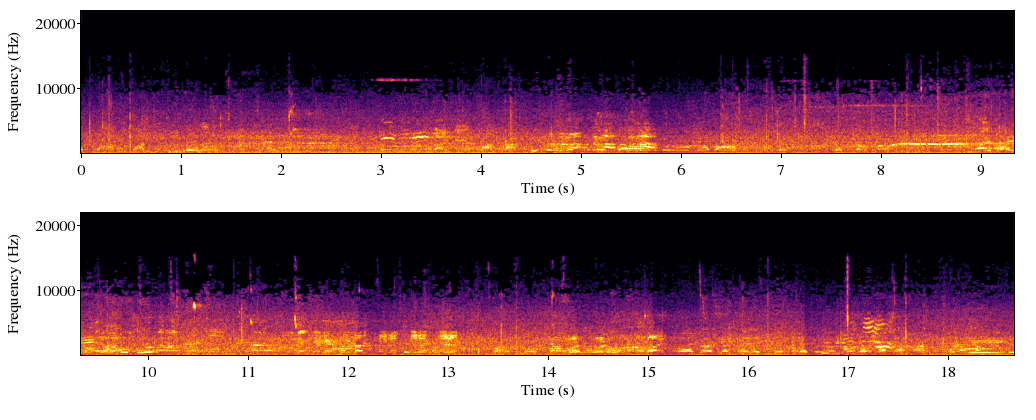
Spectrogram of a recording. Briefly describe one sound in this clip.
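Young men shout and call out to each other in a large echoing hall.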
